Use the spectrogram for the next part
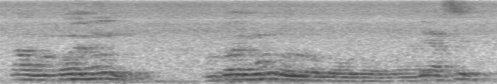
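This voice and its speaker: A man's voice: on the high side, brisk, dark tone, lo-fi sound. A man preaching a sermon, repeating and restarting his words and putting questions to the congregation. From Panama. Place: church sanctuary. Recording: very echoey church from a distant mic, faint noise.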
